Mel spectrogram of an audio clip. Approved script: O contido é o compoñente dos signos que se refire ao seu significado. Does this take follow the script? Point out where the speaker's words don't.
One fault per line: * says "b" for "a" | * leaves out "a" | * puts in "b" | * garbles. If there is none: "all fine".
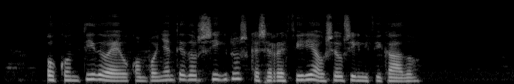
all fine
